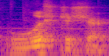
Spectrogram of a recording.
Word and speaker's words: Worcestershire: Ok, olha como esse molho se escreve e como se pronuncia. É Worcestershire sauce. Nem eu sei falar. Worcestershire sauce. Worcestershire.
